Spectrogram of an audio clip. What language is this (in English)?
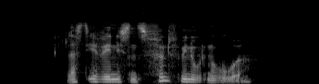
German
